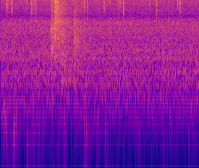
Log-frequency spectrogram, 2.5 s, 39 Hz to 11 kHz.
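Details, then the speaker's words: 2012 Honda Crosstour cabin heater blower, which had not blown at any speed, after replacing the resistor: an even rush of air with light fluttering from shredded paper, no squeal or rattle, running on low then higher speeds; normal operation. "As you can see, it's going to work on all speeds. It's on the low speed. You can see the confetti flapping around and then of course as it goes up."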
